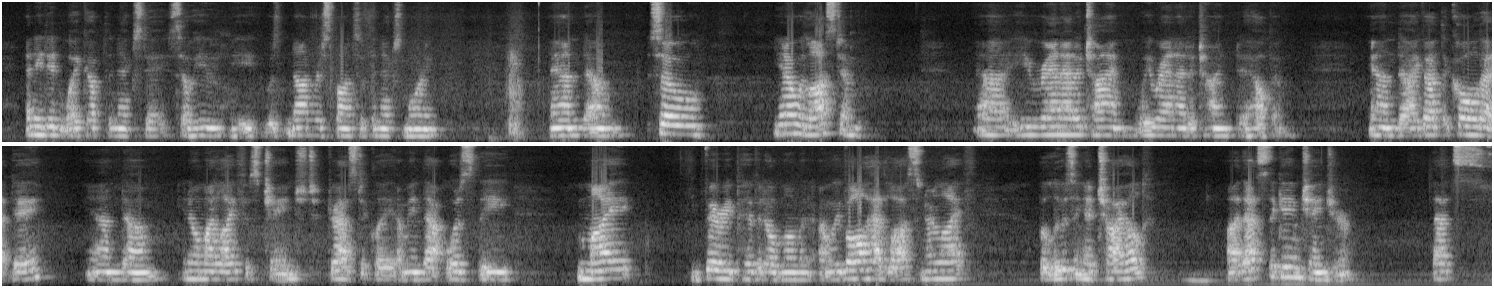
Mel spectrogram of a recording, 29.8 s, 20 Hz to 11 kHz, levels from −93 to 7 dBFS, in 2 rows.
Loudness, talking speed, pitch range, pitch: -13 LUFS, 165 wpm, 170-195 Hz, 180 Hz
